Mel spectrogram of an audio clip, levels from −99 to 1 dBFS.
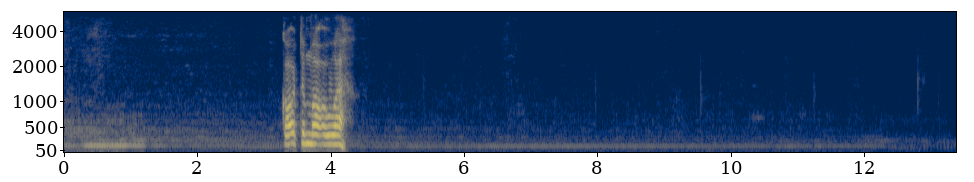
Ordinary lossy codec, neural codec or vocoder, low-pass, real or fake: Opus, 32 kbps; none; 5.4 kHz; real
